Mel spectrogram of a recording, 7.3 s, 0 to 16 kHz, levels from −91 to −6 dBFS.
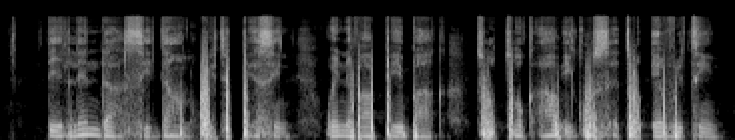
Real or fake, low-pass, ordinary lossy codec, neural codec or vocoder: fake; 9.9 kHz; none; vocoder, 22.05 kHz, 80 mel bands, WaveNeXt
